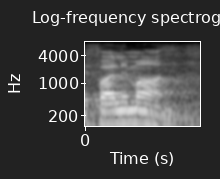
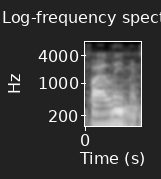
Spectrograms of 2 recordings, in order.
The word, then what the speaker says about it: Philemon: Moving on here in this little letter called Philemon, people pronounce it differently. The Jamaicans say Philemon, but I just say Philemon.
